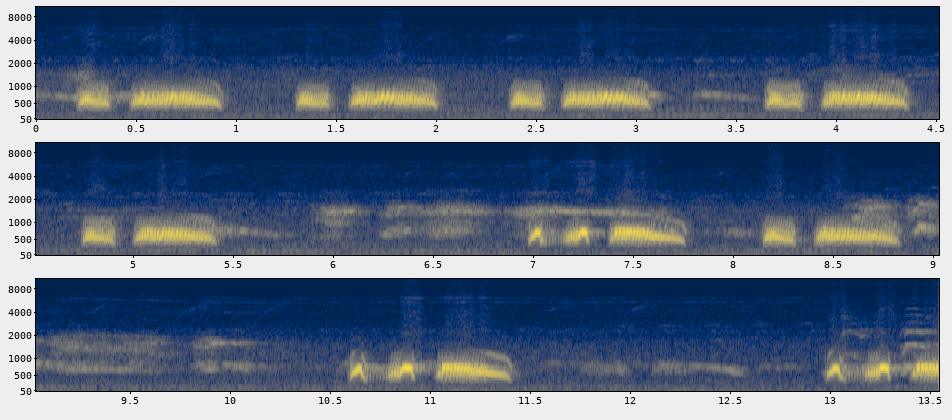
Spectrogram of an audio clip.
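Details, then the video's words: Decoy spotted dove cooing in the Vietnamese thúc gù style, meant to bring wild doves in quickly. Low paired coos, each a short note then a long one, are repeated, broken midway by a higher, thinner stretch of calls. "Tiếng chim cu gáy Thúc Gù bài bản rất sung và hay, bổi nghe nhanh về cội"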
